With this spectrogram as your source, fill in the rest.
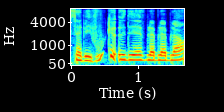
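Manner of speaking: robotic, automated recorded-announcement voice. Retelling a phone hold message: imitating a robotic voice. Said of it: "Information d'une voix robotique".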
